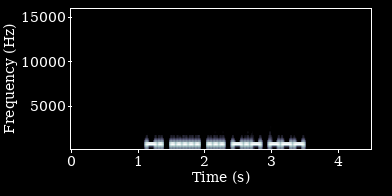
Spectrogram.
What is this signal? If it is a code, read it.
Morse code, heard as a keyed tone, about 25 wpm, 700 Hz. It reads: N5SKO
